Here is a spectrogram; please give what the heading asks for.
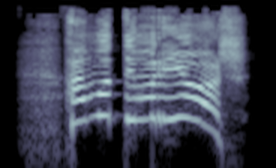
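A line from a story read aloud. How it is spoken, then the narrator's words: Small boy's shriek. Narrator (Russian): провизжал маленький оборванец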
